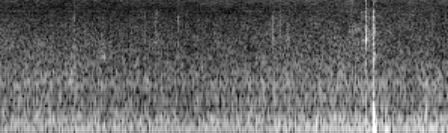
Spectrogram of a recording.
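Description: Quiet room tone: a steady low hum under a faint hiss, with one short click near the end.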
